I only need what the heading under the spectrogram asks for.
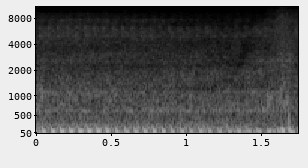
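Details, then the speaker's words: Mondial Fury 110i scooter single-cylinder, after reinstalling exhaust: formerly made a putt-putt exhaust noise, now even pulses about twelve a second, no blowing or puffing at exhaust; normal idle after repair. "önceden Pırpır ses yapıyor egzozda şu an güzelmiş biraz kısası motor yine biraz daha sıkacağım ufaktan rölantide çalışsın"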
